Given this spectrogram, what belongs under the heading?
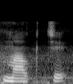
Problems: constant background noise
